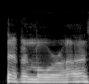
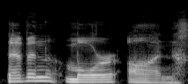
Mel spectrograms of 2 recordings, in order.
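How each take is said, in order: First: The phrase is said quickly, words running together. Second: The phrase is said at an unhurried pace.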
